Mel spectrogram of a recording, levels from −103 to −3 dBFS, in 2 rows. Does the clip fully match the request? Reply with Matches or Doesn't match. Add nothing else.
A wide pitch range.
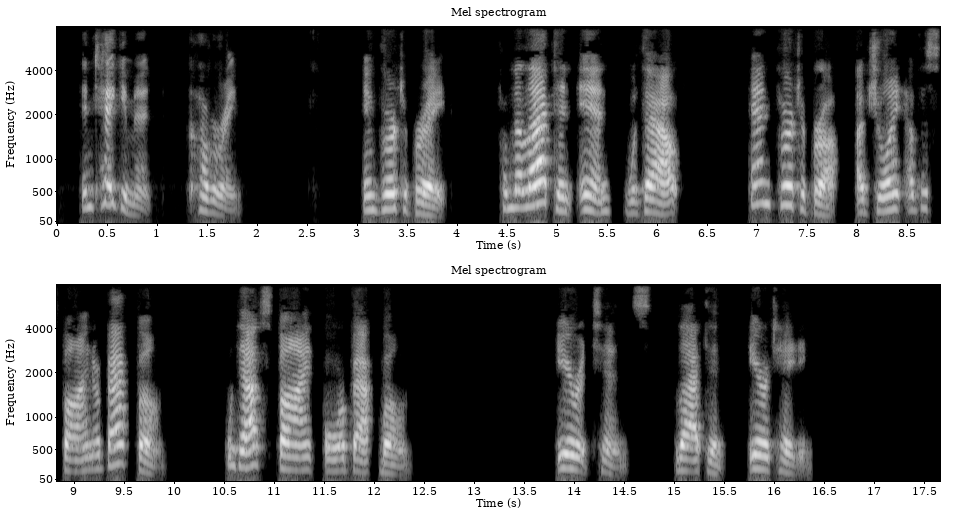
Matches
